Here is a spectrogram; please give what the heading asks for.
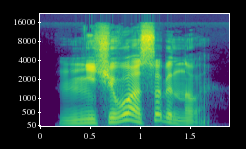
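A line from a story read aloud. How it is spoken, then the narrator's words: Surprisingly calm. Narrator (Russian): на удивление спокойно отвечал ему прапорщик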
